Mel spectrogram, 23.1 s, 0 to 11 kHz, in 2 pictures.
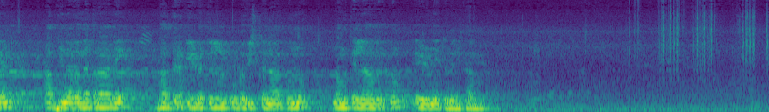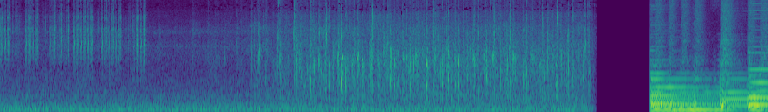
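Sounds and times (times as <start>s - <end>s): crowd applauding: 15.1s - 20.5s.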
